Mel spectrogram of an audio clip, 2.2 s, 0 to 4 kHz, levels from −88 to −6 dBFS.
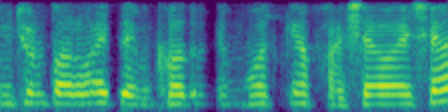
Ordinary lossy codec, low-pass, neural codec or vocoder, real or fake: none; 3.6 kHz; vocoder, 24 kHz, 100 mel bands, Vocos; fake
